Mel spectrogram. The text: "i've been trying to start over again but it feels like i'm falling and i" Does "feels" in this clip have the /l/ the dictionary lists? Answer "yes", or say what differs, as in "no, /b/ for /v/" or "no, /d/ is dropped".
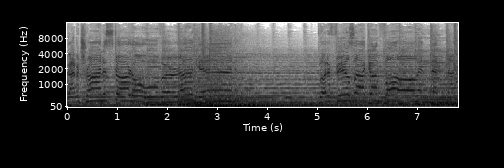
yes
